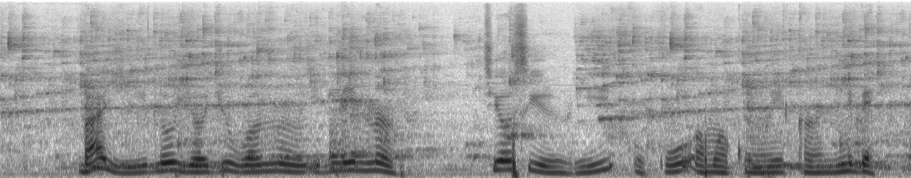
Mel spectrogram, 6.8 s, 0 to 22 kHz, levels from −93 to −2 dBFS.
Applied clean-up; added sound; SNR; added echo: none; Fill (with liquid); 9 dB; none.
